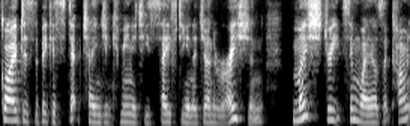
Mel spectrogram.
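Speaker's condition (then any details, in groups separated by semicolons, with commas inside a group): No condition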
